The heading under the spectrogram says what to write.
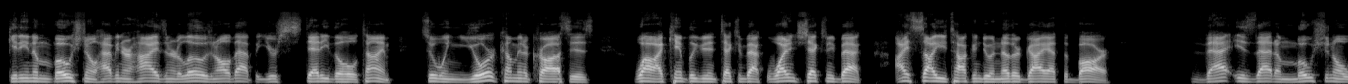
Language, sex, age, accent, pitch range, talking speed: English, male, 30-49, American, 120-140 Hz, 230 wpm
